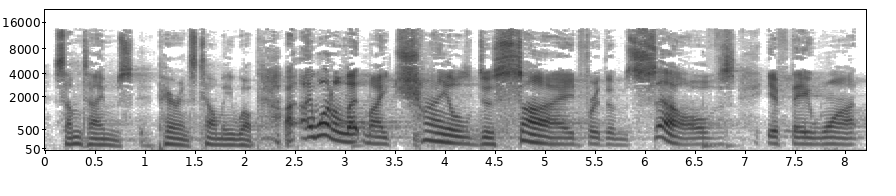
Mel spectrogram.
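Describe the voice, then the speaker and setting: Animated male preacher in a reverberant church. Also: fairly high pitch, slow pace. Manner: animated, mock-whining when playing an upset child. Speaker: priest or deacon preaching a homily. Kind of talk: sermon.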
